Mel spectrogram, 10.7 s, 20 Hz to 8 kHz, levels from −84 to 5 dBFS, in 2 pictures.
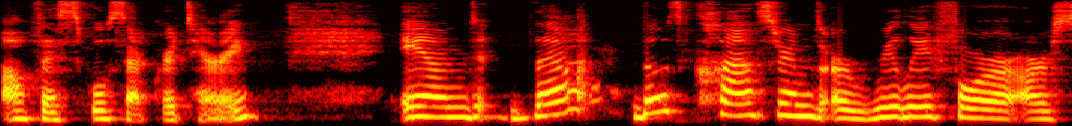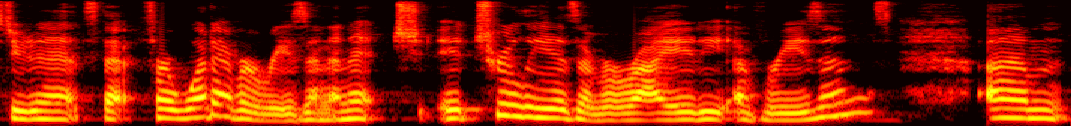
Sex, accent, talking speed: female, American, 145 wpm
